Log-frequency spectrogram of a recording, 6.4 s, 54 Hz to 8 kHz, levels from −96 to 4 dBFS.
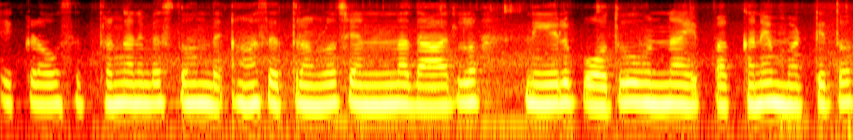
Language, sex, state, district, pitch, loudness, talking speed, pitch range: Telugu, female, Andhra Pradesh, Chittoor, 200 Hz, -13 LUFS, 150 wpm, 195-205 Hz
